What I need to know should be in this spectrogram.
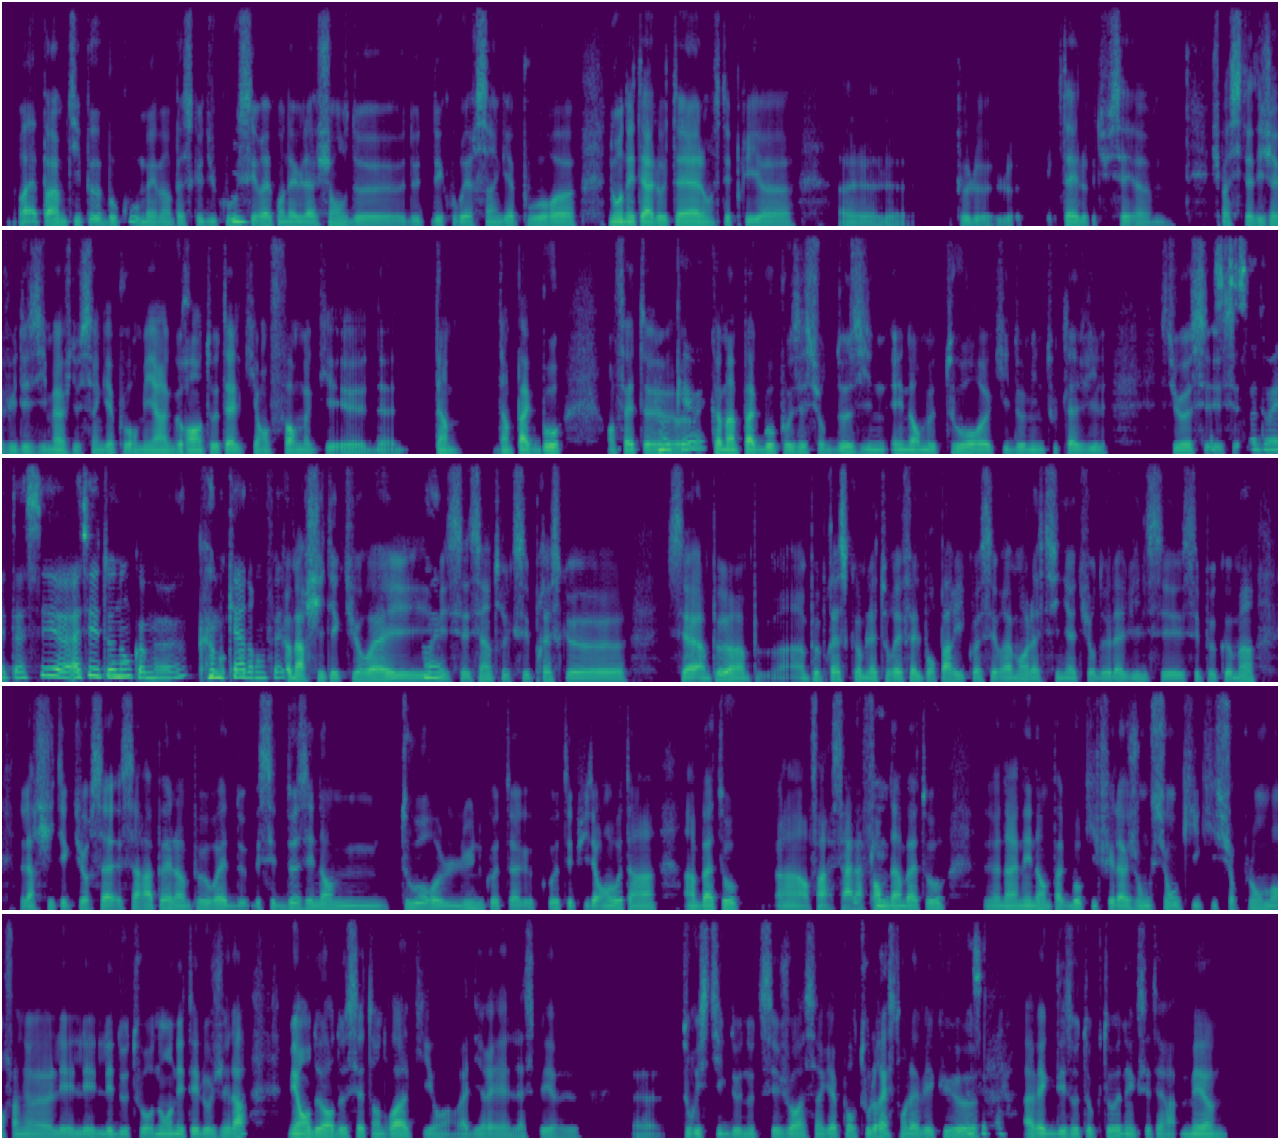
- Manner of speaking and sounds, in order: other background noise
- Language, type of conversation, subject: French, podcast, Quel voyage a bouleversé ta vision du monde ?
